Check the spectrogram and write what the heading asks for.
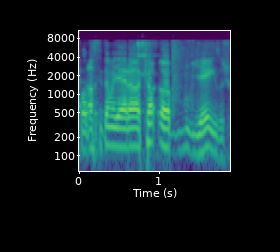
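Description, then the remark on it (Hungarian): A small metal coffee spoon, knocked over, clatters briefly against a hard surface in a few quick clinks, mixed in with a person talking and exclaiming over it. “elhajtottam közben a kávéskanalomat.”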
